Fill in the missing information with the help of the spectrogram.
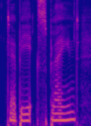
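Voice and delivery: plain reading voice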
